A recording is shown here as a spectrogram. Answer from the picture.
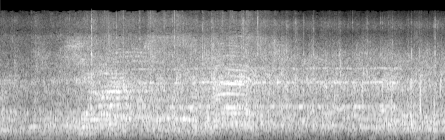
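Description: Speech echoing in a large indoor hall, with audience chatter underneath.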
